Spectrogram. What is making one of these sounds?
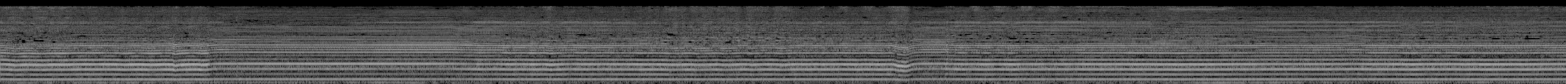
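A cutting disc grinds against a metal coin.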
